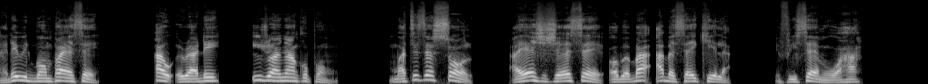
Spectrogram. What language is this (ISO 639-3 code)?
aka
